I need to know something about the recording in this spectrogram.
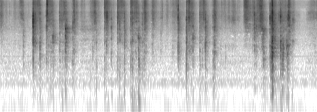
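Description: A deck of divination cards being shuffled by hand: irregular soft slaps and riffles, with a louder flurry near the end.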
